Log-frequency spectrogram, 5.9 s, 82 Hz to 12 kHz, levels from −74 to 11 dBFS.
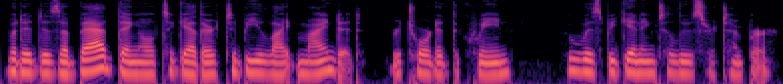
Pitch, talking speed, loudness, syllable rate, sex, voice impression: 160 Hz, 215 wpm, -21 LUFS, 5.7 syllables/s, female, very feminine, very adult-like, slightly middle-aged, thin, slightly tensed, slightly weak, slightly bright, slightly hard, slightly clear, fluent, slightly raspy, very cute, intellectual, very refreshing, sincere, calm, very friendly, very reassuring, very unique, very elegant, slightly wild, very sweet, slightly lively, very kind, slightly intense, modest, light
